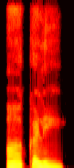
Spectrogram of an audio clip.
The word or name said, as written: ಆಕಳಿ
